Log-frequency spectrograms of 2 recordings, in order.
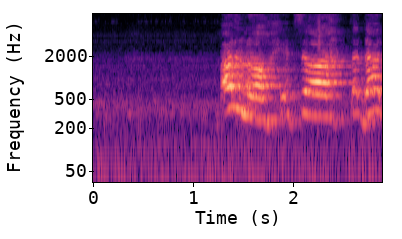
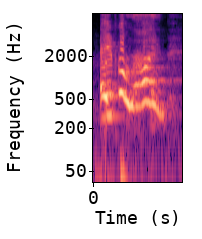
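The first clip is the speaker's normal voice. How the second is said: voice crack; 9 semitones higher, 8 dB louder than usual. Real, not acted. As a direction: pitch cracking high on April ninth. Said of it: "you hear that voice crack".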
